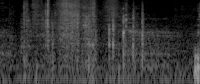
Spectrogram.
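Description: Faint rustling and crinkling of a folded paper sheet and a plastic bag being handled and picked up off a car seat, mostly in the first second or so.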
